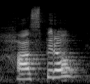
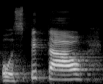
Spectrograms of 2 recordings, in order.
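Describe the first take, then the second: First: The initial H is pronounced as a breathy sound. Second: The initial H is silent. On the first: "no inglês, você tem essa questão do H ter som, ele vai ter o som de R" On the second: "no português, o hospital, ele não tem som, o H"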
